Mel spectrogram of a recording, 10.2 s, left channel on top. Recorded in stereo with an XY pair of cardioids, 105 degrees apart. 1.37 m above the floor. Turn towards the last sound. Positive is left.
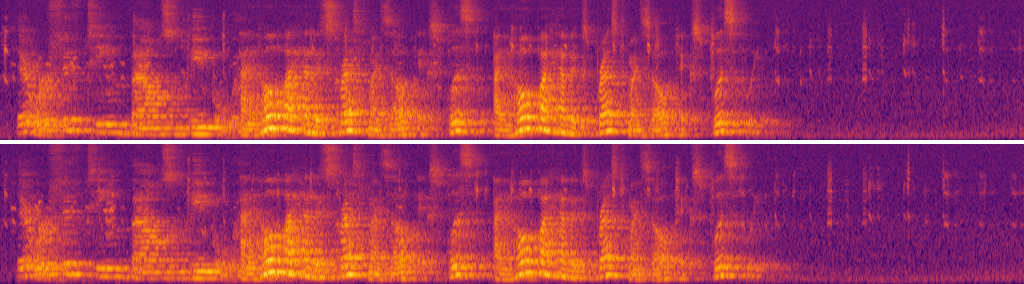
turn(degrees=20)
